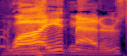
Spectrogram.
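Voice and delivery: WHY IT MATTERS drawn out word by word; slowly. Real, not acted. Host reminding his rambling co-host of the question, slowly. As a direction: spell it out at a crawl. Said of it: "let's say it slowly".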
